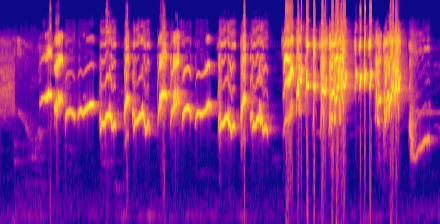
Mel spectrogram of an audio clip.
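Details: Loud Oriental magpie-robin song from Indonesia, used as bait to set lazy birds singing, with bright looping whistles, rapid buzzing trills and scratchy chatter, closing on a falling slurred note.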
